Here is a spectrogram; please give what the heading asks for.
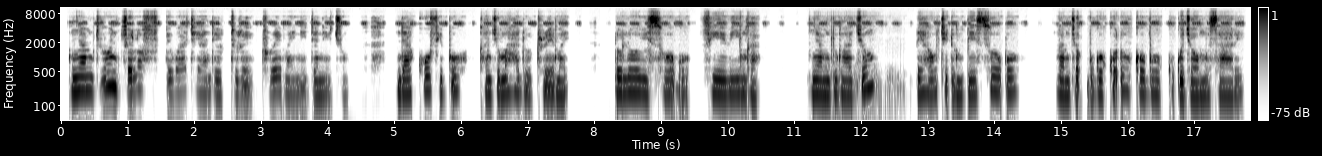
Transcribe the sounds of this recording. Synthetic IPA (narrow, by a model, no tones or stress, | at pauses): ɲamduwɔnd͡ʒɔlɔfɓɛwatʰihandɛɾtɾɛtuɾɛmajnidaned͡ʒum | ndakʰoːfibɔkʰaɲd͡ʒumaɦadɔ̰tuɾɛ̰maj | ɗɔlowisɔɓɔ̰ | fɛwiŋɡa | ɲamdumad͡ʒumɓɛɦawtiɗumbɛsɔɓɔ | ŋɡamd͡ʒɔ̰ɓːuɡɔkːɔ̰ɗɔkɔbɔhokːuɡɔd͡ʒawmusaɾɛ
